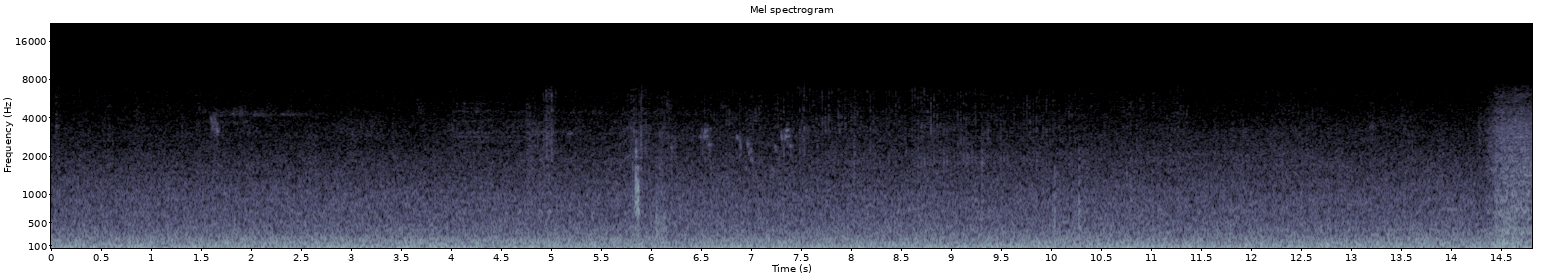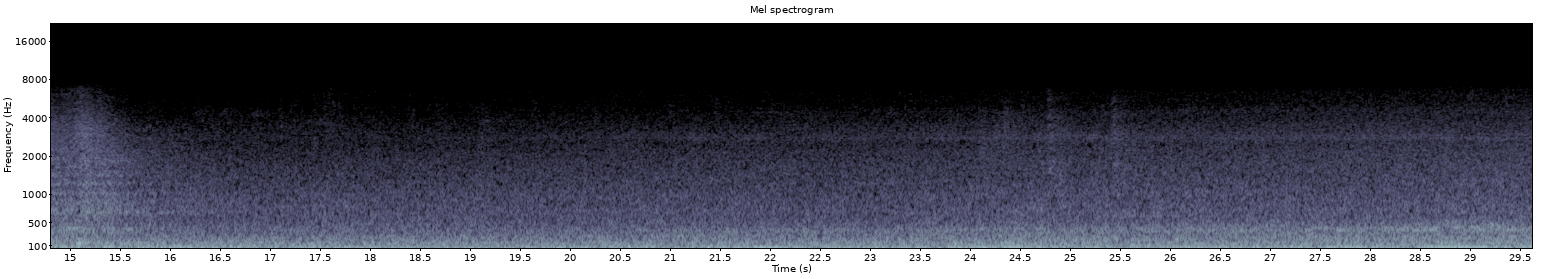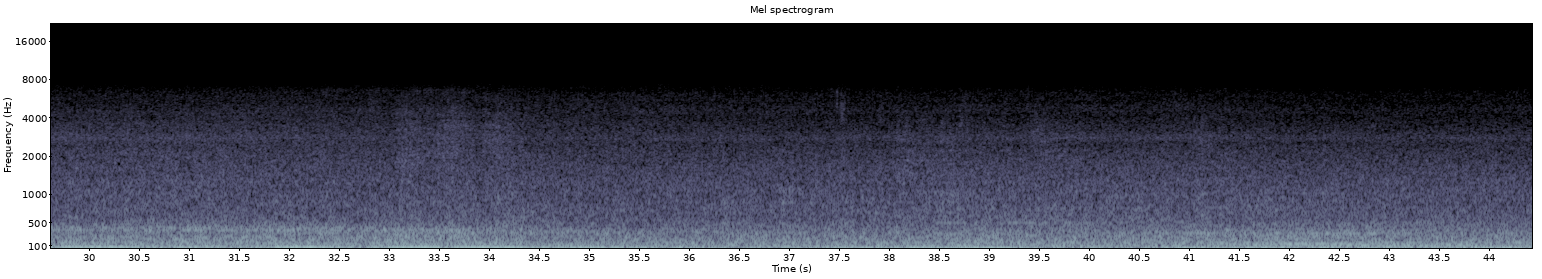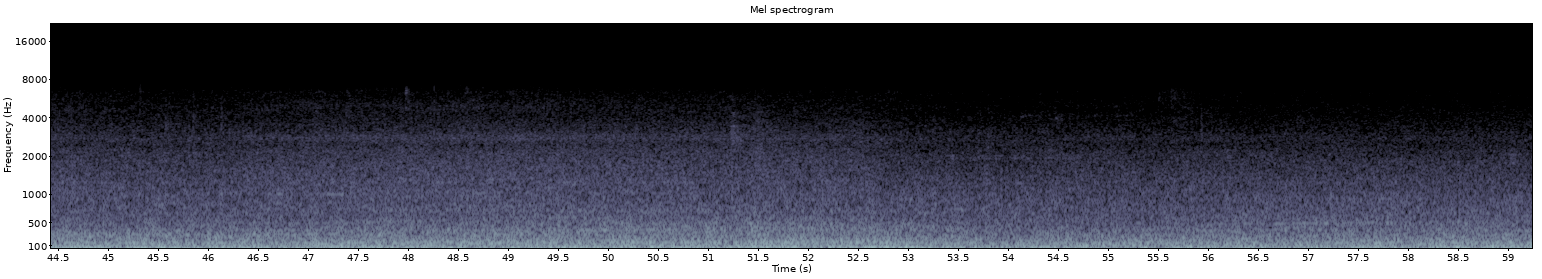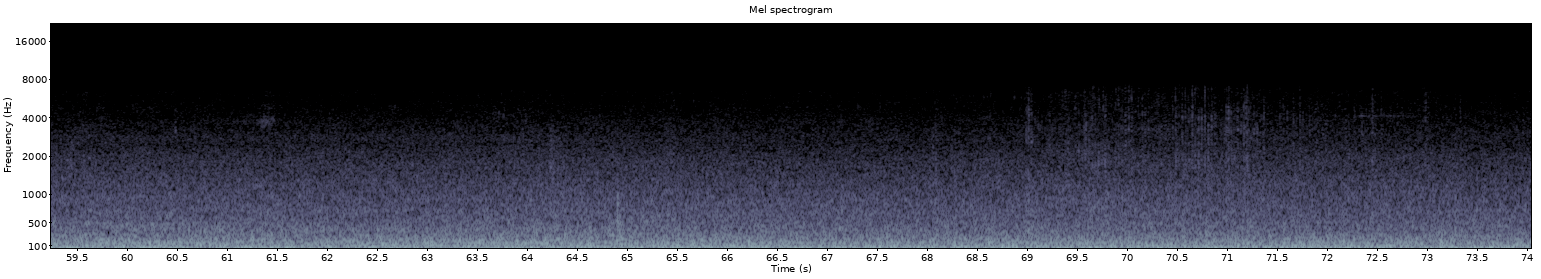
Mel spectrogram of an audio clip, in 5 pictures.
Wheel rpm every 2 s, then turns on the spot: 0, 0, 0, 0, 0, 0, 0, 0, 0, 0, 0, 0, 0, 0, 0, 0, 0, 0, 0, 0, 0, 0, 0, 0, 0, 0, 0, 0, 0, 0, 0, 0, 0, 0, 0, 0, 0.
none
